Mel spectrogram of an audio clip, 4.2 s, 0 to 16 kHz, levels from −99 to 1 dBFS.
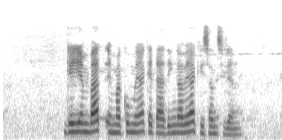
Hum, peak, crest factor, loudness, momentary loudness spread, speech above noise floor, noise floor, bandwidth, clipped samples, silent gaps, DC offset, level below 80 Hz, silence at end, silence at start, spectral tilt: none; -18 dBFS; 20 dB; -37 LUFS; 13 LU; 38 dB; -75 dBFS; 8 kHz; under 0.1%; none; under 0.1%; -78 dBFS; 0.6 s; 0.95 s; -3 dB/octave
